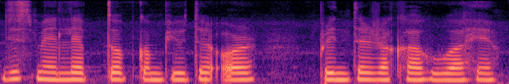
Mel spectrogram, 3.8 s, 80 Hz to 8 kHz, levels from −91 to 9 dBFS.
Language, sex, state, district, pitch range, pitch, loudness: Hindi, female, Arunachal Pradesh, Papum Pare, 185-200 Hz, 190 Hz, -15 LUFS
